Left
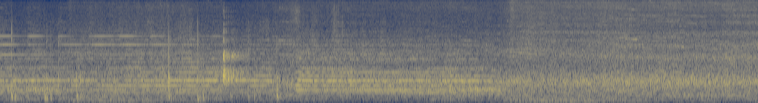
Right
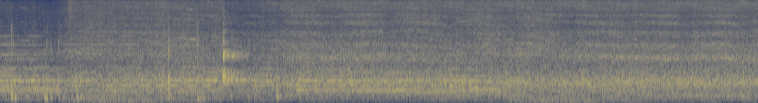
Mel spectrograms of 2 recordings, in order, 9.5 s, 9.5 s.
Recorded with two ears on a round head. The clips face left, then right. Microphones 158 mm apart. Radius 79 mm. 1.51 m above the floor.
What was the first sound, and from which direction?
Running footsteps, 10° right (ahead or behind).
